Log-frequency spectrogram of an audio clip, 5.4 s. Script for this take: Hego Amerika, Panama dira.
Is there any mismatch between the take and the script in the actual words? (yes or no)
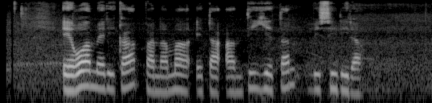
yes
